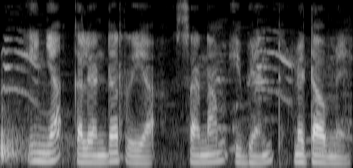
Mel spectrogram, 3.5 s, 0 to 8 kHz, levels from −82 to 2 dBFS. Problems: background sounds at intervals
